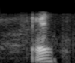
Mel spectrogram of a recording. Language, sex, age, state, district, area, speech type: Kashmiri, male, 18-30, Jammu and Kashmir, Kulgam, rural, conversation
